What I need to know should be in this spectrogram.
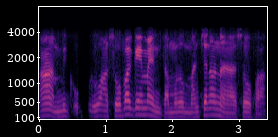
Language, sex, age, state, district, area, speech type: Telugu, male, 18-30, Telangana, Mancherial, rural, conversation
